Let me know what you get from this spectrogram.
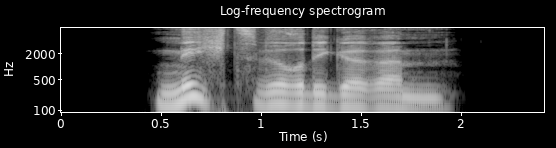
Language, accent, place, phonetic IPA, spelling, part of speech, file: German, Germany, Berlin, [ˈnɪçt͡sˌvʏʁdɪɡəʁəm], nichtswürdigerem, adjective, De-nichtswürdigerem.ogg
- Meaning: strong dative masculine/neuter singular comparative degree of nichtswürdig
